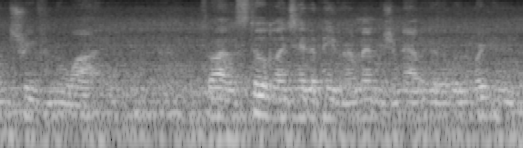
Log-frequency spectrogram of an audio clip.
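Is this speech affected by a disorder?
Yes: brain injury; memory greatly affected.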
